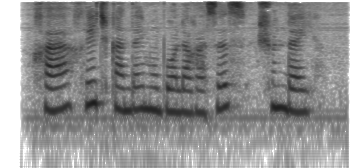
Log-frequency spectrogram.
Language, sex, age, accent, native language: Uzbek, female, 19-29, Xorazm, Uzbek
